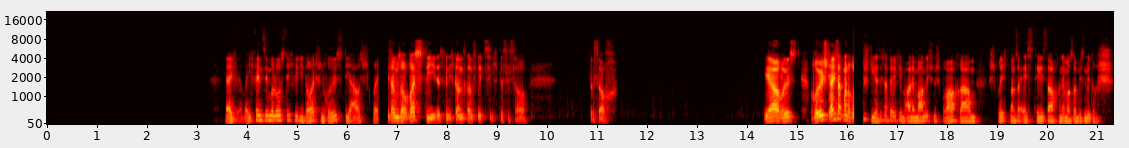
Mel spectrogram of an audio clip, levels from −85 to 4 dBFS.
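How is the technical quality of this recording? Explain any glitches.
One fault stands out in this speech. Input switched to a poorer device, from 6.63 to 16.33 s: recording likely moved to another microphone. After a 200 ms silence at the switch, the sound dulls, with a level shift of roughly 5 dB and new background noise about 45 dB down.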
